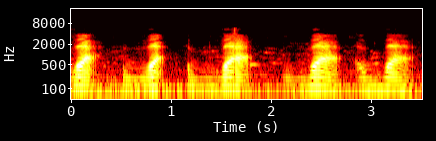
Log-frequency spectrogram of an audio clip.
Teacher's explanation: feel some vibration while pronouncing it that is the same thing we place the tip of our tongue in between our upper and lower incisors but there is a little vibration in pronouncing it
